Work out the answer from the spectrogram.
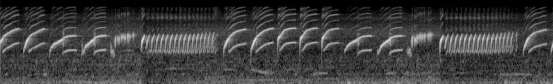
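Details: Canary training song for slow-to-sing birds: rapid series of bright rising whistled sweeps alternate with dense buzzy trills, the pattern repeating twice in a lively, loud phrase.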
